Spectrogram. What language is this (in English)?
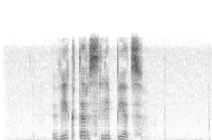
Russian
